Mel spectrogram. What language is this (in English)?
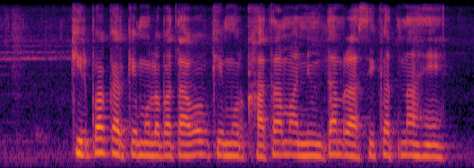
Chhattisgarhi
